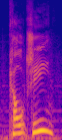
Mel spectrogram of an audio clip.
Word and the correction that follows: Colucci: Our pronunciation police there, Colucci.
